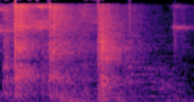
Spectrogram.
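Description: Squash rally: sharp knocks of the ball off rackets and the court walls, three in about a second, each ringing on briefly in the enclosed court.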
